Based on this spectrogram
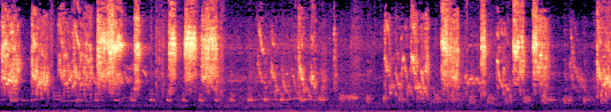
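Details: Pet African lovebirds chatter in rapid, shrill, high-pitched chirps and squeaks, several overlapping in quick bursts, over a low steady hum.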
